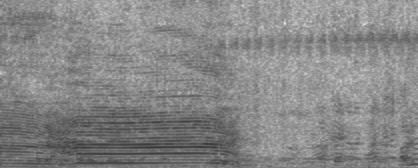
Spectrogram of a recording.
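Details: Young farmed water buffalo at Cholakkal market in Payyanad, Manjeri, Kerala, India, lets out a long, steady nasal moo of about two seconds that drops away at the end, followed by crowd murmur and people talking.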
